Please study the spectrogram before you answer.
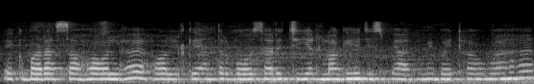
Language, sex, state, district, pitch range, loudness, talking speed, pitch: Hindi, female, Bihar, West Champaran, 245-255 Hz, -14 LUFS, 200 wpm, 250 Hz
